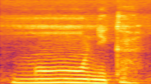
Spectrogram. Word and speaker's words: Mônica: Mônica. Tia, a sílaba pronunciada com mais intensidade é o mon. Então, é a sílaba antepenúltima.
